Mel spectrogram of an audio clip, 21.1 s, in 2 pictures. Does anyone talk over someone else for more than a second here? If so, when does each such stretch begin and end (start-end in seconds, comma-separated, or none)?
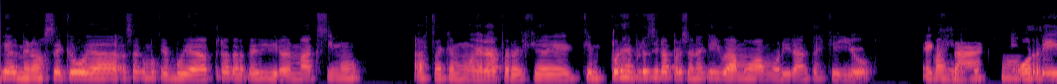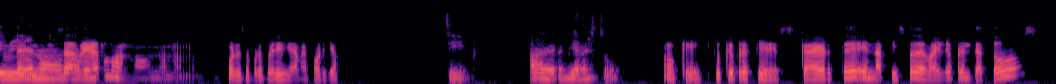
9.3-11.6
